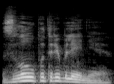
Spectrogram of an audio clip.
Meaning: 1. abuse, misuse 2. excessive usage
- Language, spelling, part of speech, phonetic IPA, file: Russian, злоупотребление, noun, [zɫəʊpətrʲɪˈblʲenʲɪje], Ru-злоупотребление.ogg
